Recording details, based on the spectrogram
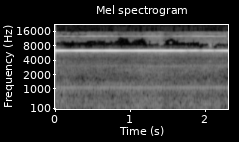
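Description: Steady high-pitched electronic tone over machine hum as the ventilator's compressor switches on; a start-up alarm.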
